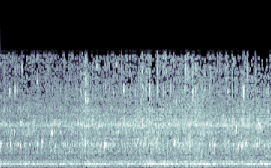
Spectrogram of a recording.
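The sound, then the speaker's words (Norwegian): Tap water runs steadily while hands and forearms are rinsed up to the elbows. It is a continuous, even splashing hiss that stays at a constant level throughout, with no speech. “Så skyller jeg først hendene.”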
